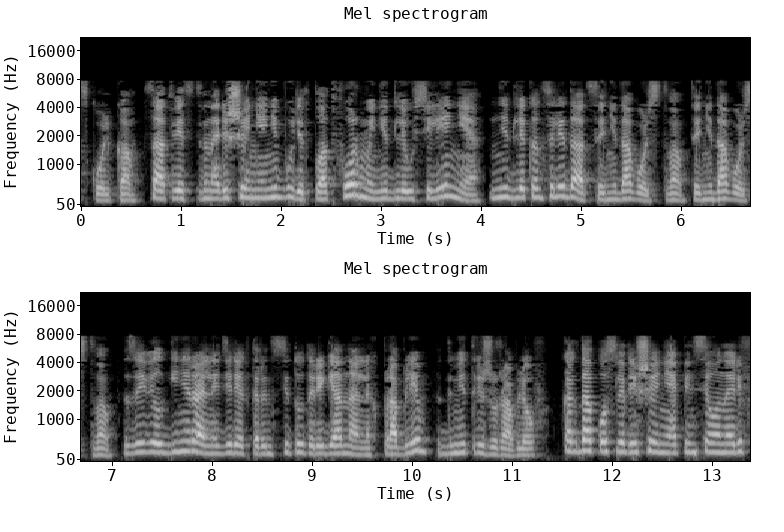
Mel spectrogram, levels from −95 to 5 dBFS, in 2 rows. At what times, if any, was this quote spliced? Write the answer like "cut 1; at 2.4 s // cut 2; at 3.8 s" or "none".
cut 1; at 6.1 s // cut 2; at 12.2 s

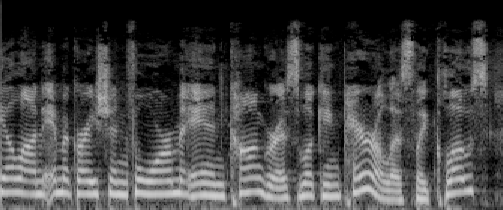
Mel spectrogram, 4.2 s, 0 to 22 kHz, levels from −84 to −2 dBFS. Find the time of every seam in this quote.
cut 1; at 1.1 s // cut 2; at 2.5 s

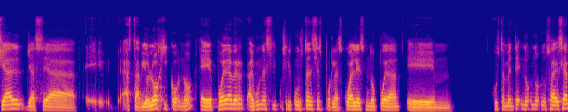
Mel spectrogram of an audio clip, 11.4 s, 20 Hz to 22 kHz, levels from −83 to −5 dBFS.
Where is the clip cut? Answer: cut 1; at 1.6 s // cut 2; at 3.9 s // cut 3; at 8.0 s

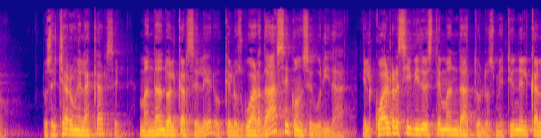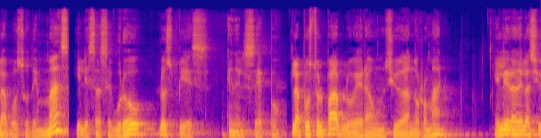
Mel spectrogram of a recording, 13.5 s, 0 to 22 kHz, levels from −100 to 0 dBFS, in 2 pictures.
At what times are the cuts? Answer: cut 1; at 1.7 s // cut 2; at 4.5 s // cut 3; at 7.6 s // cut 4; at 10.3 s

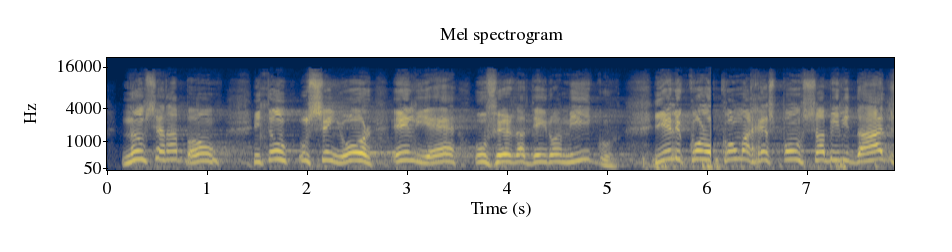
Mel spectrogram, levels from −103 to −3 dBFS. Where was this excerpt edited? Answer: none

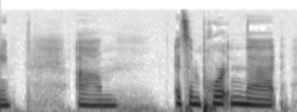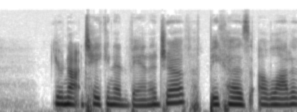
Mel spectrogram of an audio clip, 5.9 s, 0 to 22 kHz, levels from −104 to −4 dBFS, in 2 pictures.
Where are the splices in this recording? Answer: none

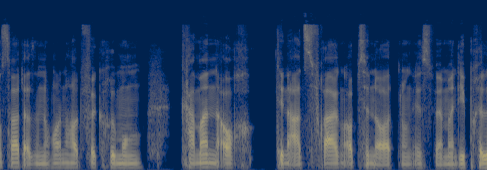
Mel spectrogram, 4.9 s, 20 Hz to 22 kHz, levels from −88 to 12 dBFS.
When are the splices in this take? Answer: none

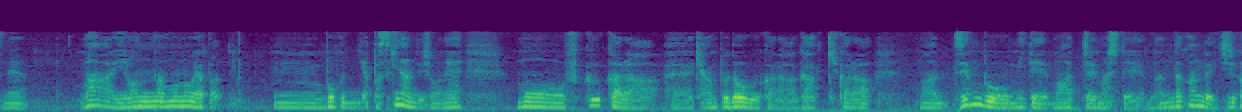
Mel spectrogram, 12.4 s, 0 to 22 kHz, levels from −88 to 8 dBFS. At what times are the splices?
none

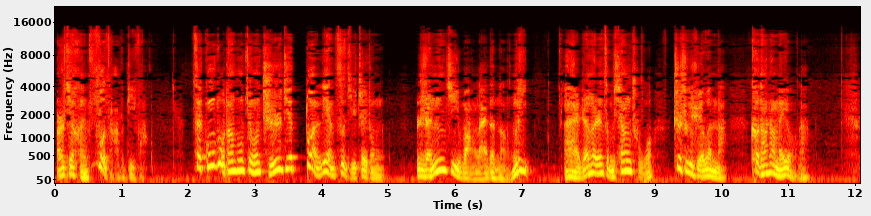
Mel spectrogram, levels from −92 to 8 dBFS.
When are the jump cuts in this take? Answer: none

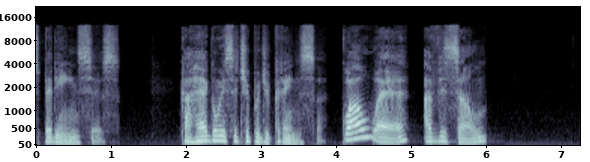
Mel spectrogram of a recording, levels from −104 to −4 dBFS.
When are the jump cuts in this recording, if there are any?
cut 1; at 4.0 s

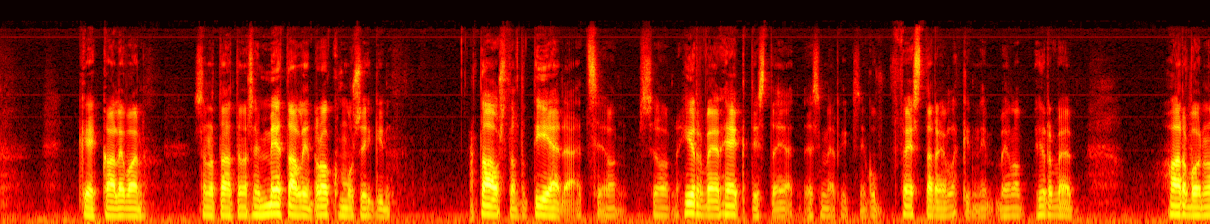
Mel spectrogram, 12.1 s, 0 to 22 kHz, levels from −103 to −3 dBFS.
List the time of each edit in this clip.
cut 1; at 1.6 s // cut 2; at 3.1 s

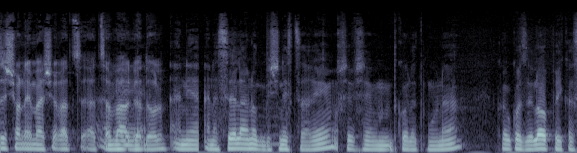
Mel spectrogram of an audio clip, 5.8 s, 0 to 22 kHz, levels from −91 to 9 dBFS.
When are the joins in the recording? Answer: cut 1; at 2.0 s // cut 2; at 2.9 s // cut 3; at 3.4 s // cut 4; at 3.9 s

